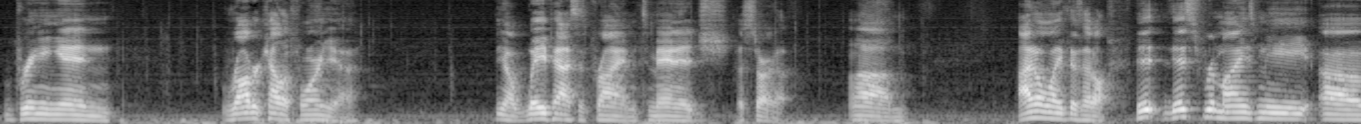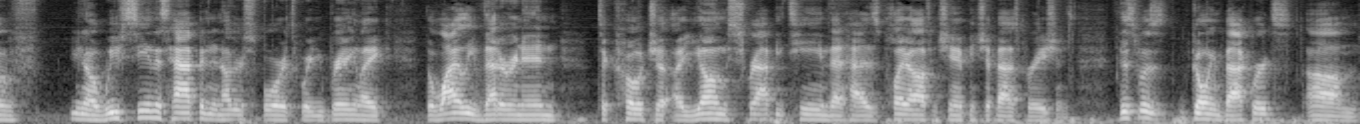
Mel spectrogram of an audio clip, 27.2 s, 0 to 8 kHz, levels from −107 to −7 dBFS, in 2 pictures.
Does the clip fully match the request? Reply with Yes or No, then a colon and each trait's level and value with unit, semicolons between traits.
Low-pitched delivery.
Yes: low, 115 Hz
